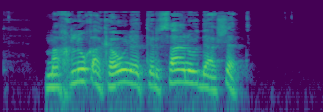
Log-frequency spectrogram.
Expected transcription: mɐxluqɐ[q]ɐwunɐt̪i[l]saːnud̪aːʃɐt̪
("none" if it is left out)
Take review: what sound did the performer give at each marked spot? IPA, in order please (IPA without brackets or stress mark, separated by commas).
k, ɾ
